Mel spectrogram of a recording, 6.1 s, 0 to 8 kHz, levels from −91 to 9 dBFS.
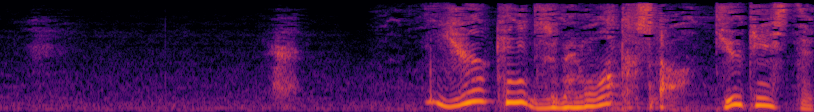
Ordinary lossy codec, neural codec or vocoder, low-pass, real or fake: MP3, 32 kbps; codec, 16 kHz, 8 kbps, FreqCodec, larger model; 7.2 kHz; fake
